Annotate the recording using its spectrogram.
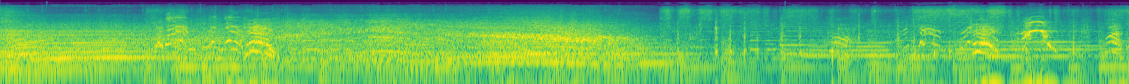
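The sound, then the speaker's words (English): A car engine revs hard as tires squeal through a sharp skidding handbrake turn on the road outside a school for several seconds, then the noise drops away into a busier mix of clattering and motor sounds. “He does a handbrake turn.”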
